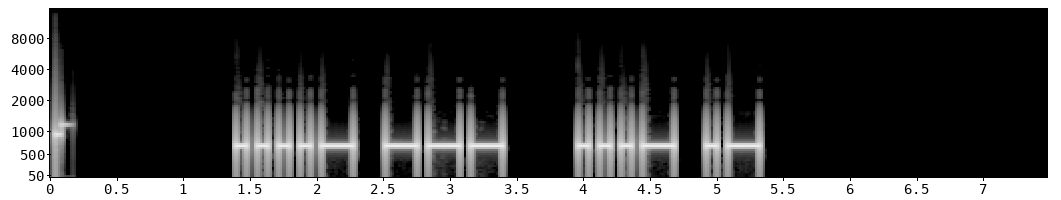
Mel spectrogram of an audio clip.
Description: Morse code, heard as a keyed tone, about 15 wpm, 700 Hz. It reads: 4O VA
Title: Winter Field Day Exchanges Encore 15wpm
